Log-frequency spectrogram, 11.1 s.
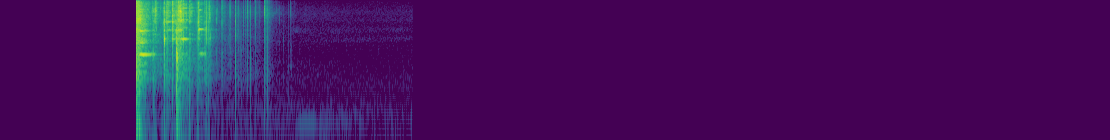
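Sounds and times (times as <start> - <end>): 
champagne: 1.4 - 2.5.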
